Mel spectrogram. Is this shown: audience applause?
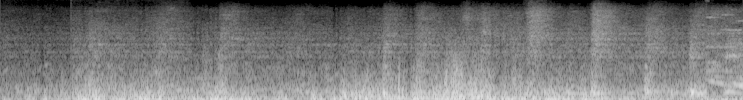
no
